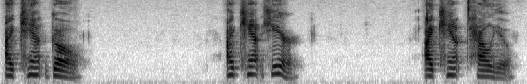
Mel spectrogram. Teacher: Let's stress the negative form.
